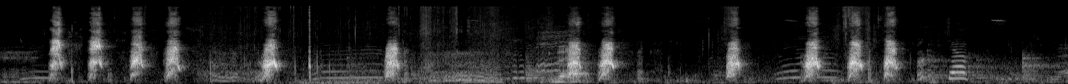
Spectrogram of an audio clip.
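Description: Lambs bleat.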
